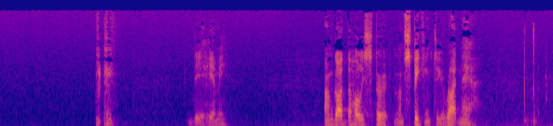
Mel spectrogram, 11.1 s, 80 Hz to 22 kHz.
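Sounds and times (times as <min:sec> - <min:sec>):
man clearing his throat: 0:01.9 - 0:02.4
speech: 0:03.9 - 0:04.6, 0:06.5 - 0:09.6.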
